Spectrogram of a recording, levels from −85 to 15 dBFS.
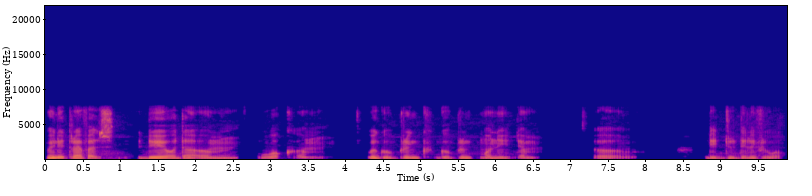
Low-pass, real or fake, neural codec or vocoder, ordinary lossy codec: none; real; none; none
